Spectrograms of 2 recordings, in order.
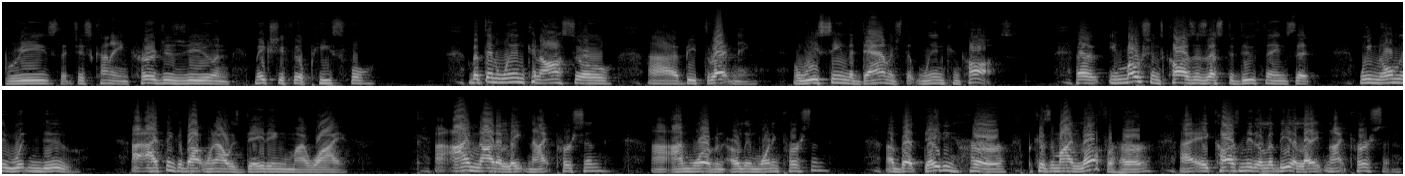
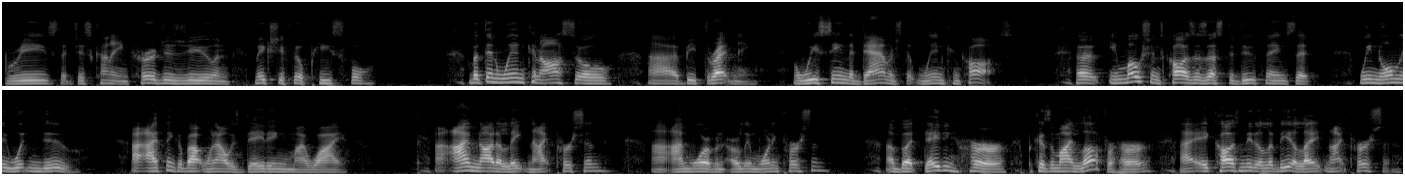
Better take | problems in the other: second | distortion; heavy; 8% of the sound clipped

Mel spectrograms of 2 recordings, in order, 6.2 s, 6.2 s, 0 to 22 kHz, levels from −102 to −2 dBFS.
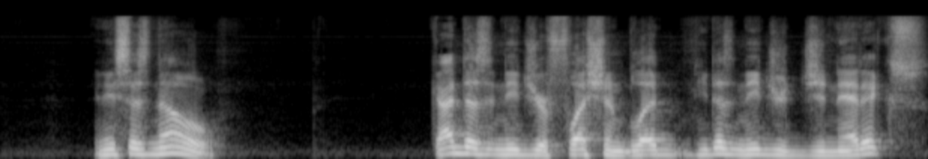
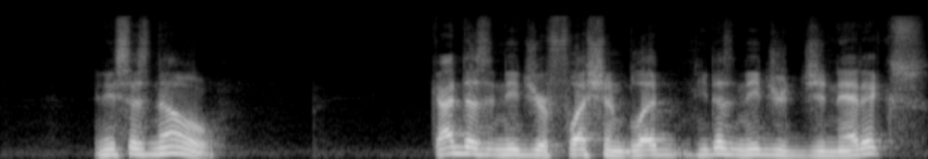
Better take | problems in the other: first | muffled; very; fading above 3.5 kHz

